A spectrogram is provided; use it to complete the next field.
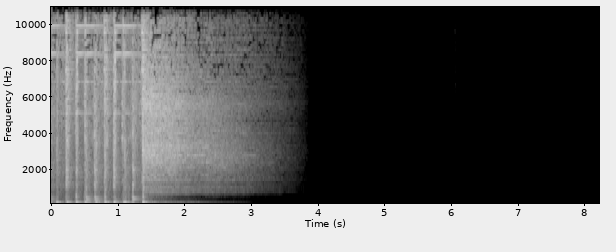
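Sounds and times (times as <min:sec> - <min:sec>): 
samba loop: 0:00.0 - 0:03.3.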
